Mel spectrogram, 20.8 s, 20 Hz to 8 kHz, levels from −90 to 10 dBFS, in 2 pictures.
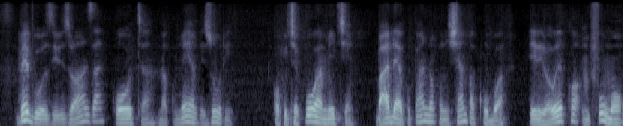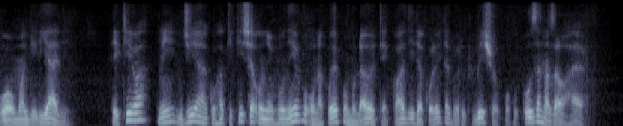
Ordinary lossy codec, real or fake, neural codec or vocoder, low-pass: AAC, 32 kbps; fake; codec, 16 kHz, about 1 kbps, DyCAST, with the encoder's durations; 7.2 kHz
